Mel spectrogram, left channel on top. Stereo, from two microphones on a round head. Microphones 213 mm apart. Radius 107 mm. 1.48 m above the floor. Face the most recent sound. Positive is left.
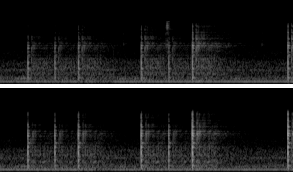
turn(degrees=-75)  # may be behind; listen again after turning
